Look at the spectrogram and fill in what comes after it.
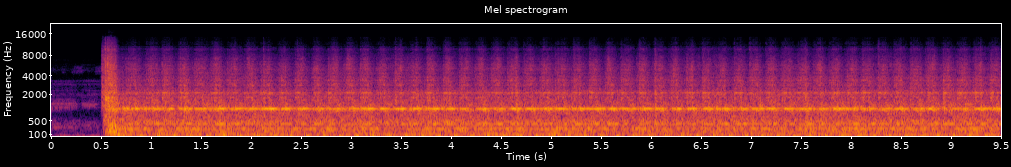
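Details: Excavator diesel after sitting a couple of months, fuel system had lost prime with air in it, no exhaust smoke: the starter spins evenly with a constant whine and no firing.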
